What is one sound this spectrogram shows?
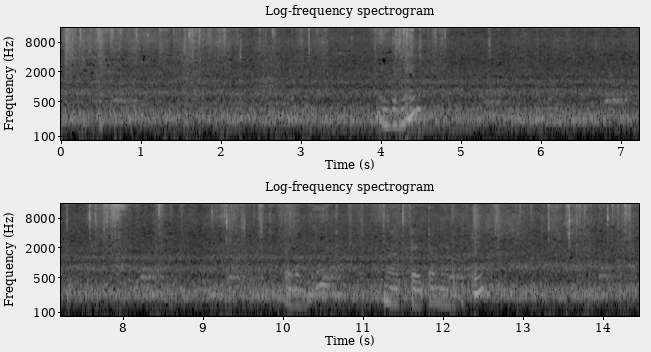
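Plastic strips rustle and tick softly as hands weave them.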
